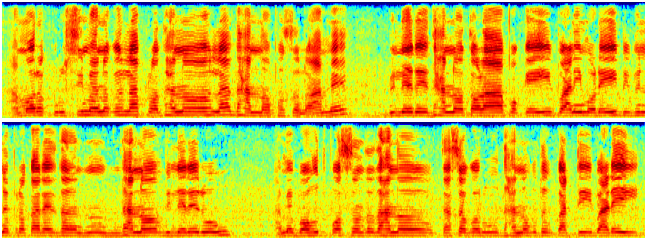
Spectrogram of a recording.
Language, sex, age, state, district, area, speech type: Odia, female, 45-60, Odisha, Kendrapara, urban, spontaneous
